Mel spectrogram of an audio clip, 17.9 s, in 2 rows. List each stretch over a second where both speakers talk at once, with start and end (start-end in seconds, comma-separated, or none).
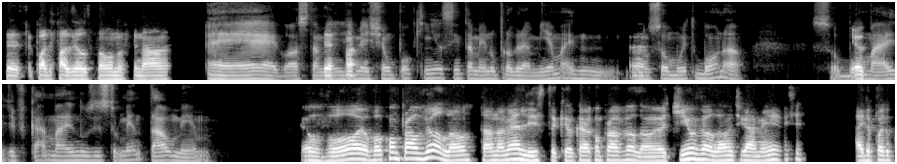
none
